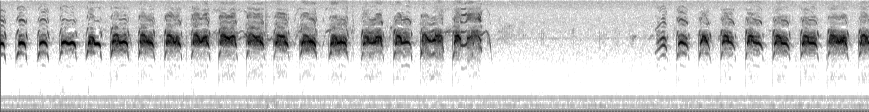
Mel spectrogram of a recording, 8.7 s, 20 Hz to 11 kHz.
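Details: Charlo nest ospreys on 31 July 2023 as a lake whitefish, the fifth fish that day, is brought in: rhythmic run of high chirps about four per second, a short lull, then the series resumes; electrical hum below.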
